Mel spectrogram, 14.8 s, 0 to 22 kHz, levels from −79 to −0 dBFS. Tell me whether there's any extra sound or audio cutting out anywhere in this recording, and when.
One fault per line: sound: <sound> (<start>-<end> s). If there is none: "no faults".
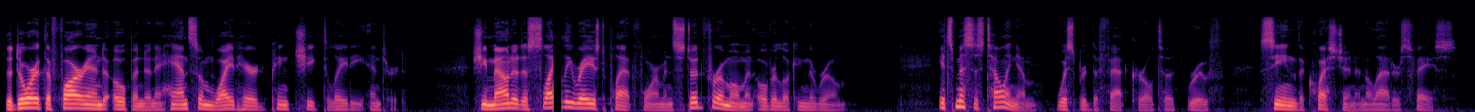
sound: dropout (5.5-5.6 s)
